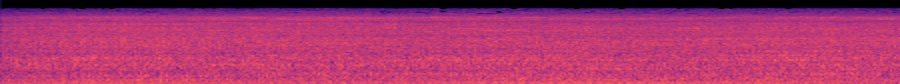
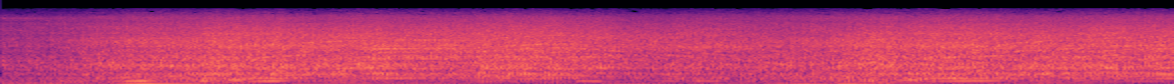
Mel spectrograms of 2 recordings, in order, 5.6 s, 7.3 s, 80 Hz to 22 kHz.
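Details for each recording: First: 2004 Nissan Xterra, naturally aspirated, idling just after installing a Volant cold air intake: steady idle under a loud constant airy hiss from the intake side, new to the owner; cause unclear. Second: 2004 Nissan Xterra, naturally aspirated, with a newly installed Volant cold air intake: engine revs up and down twice with a loud intake roar and hiss; runs strong and even, nothing amiss.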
